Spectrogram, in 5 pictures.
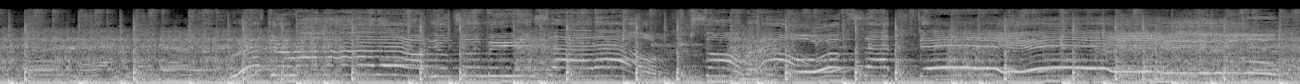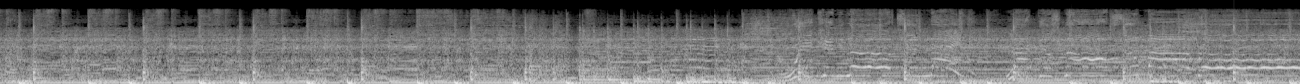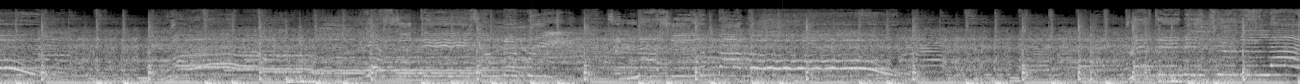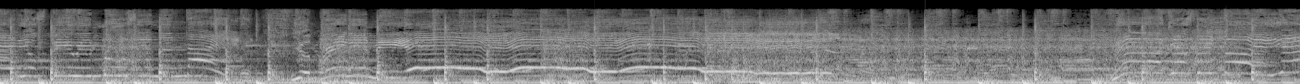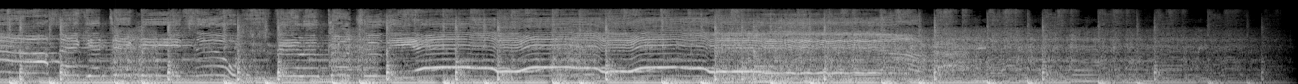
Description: Category: Melodic Rock
Lead Vocals
Guitar
Bass Guitar, Vocals
Drums, Vocals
